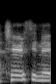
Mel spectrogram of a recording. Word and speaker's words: Terina: yep yes okay yeah Terina is right you got it I'm sorry Michelle did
